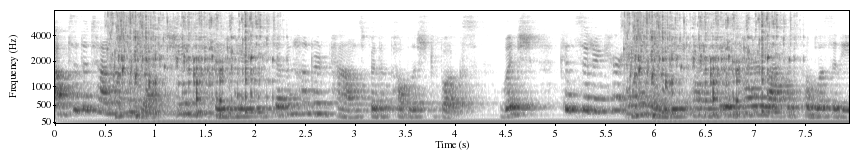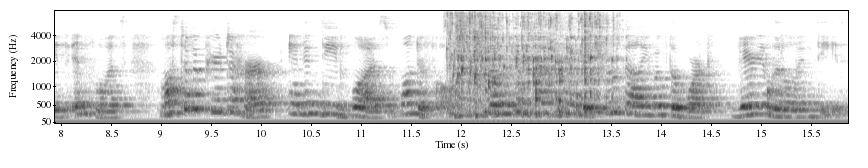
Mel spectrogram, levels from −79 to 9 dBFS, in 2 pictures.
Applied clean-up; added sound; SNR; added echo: none; Sink (filling or washing); 4 dB; reverberation time 0.8 s.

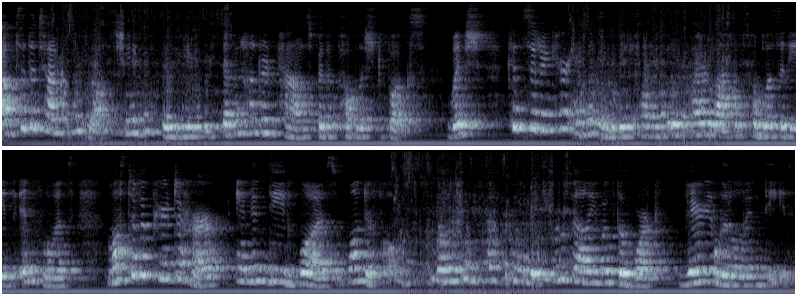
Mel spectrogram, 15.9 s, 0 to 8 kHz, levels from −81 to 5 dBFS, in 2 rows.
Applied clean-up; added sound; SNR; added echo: neural separator model SepFormer DNS4.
